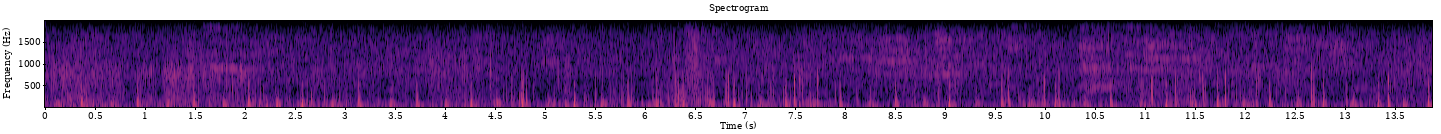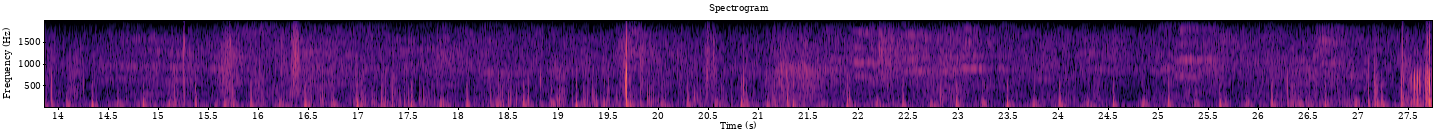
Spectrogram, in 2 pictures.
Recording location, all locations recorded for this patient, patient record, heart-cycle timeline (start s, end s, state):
tricuspid valve (TV)
aortic valve (AV)+pulmonary valve (PV)+tricuspid valve (TV)+mitral valve (MV)
#Age: Child
#Sex: Female
#Height: 95.0 cm
#Weight: 17.5 kg
#Pregnancy status: False
#Murmur: Absent
#Murmur locations: nan
#Most audible location: nan
#Systolic murmur timing: nan
#Systolic murmur shape: nan
#Systolic murmur grading: nan
#Systolic murmur pitch: nan
#Systolic murmur quality: nan
#Diastolic murmur timing: nan
#Diastolic murmur shape: nan
#Diastolic murmur grading: nan
#Diastolic murmur pitch: nan
#Diastolic murmur quality: nan
#Outcome: Normal
#Campaign: 2015 screening campaign
0.00	19.80	unannotated
19.80	19.98	diastole
19.98	20.10	S1
20.10	20.28	systole
20.28	20.42	S2
20.42	20.58	diastole
20.58	20.68	S1
20.68	20.80	systole
20.80	20.94	S2
20.94	21.08	diastole
21.08	21.20	S1
21.20	21.28	systole
21.28	21.42	S2
21.42	21.58	diastole
21.58	21.70	S1
21.70	21.86	systole
21.86	22.00	S2
22.00	22.16	diastole
22.16	22.26	S1
22.26	22.42	systole
22.42	22.52	S2
22.52	22.68	diastole
22.68	22.80	S1
22.80	22.96	systole
22.96	23.06	S2
23.06	23.22	diastole
23.22	23.34	S1
23.34	23.46	systole
23.46	23.60	S2
23.60	23.74	diastole
23.74	23.84	S1
23.84	24.00	systole
24.00	24.12	S2
24.12	24.28	diastole
24.28	24.40	S1
24.40	24.54	systole
24.54	24.64	S2
24.64	24.82	diastole
24.82	24.96	S1
24.96	25.08	systole
25.08	25.20	S2
25.20	25.36	diastole
25.36	25.46	S1
25.46	25.60	systole
25.60	25.74	S2
25.74	25.88	diastole
25.88	25.98	S1
25.98	26.14	systole
26.14	26.24	S2
26.24	26.36	diastole
26.36	26.50	S1
26.50	26.62	systole
26.62	26.74	S2
26.74	26.85	diastole
26.85	27.74	unannotated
